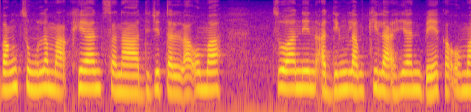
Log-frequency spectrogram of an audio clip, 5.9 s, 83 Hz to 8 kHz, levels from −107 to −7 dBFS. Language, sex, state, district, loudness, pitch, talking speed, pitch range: Mizo, female, Mizoram, Aizawl, -16 LUFS, 210 Hz, 215 wpm, 190-220 Hz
